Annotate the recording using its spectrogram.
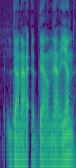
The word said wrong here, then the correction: Targaryen: j'arrive pas à le prononcer. – Targaryen.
